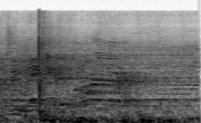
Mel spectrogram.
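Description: Dull thuds of feet and bodies landing on padded gym flooring and foam blocks, with one sharp knock about half a second in, over the background chatter of children's voices.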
